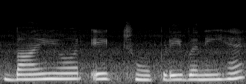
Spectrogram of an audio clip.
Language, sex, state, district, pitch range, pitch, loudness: Hindi, female, Punjab, Fazilka, 220-255 Hz, 230 Hz, -12 LUFS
